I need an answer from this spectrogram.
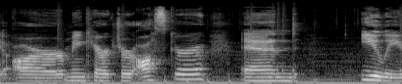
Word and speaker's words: Eli: main character Oscar and Ely. They pronounce it Ely in the movie. It looks like Ellie though, like E-L-I or Eli, I guess, but they pronounce it Ely.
